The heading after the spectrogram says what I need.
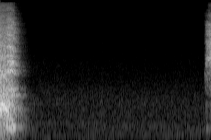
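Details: Male streamer's cute little sneeze: a single brief, soft sneeze burst, then silence, followed by apologies; sneeze.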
